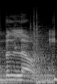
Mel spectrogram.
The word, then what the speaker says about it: bologna: completely covered by the bologna. Bologna rhymes with lonely. Kind of, not really.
